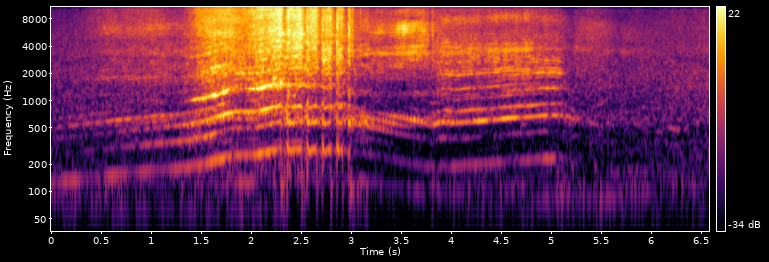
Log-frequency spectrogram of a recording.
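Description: A sports sedan revs up and shifts through its gears as it accelerates away.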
